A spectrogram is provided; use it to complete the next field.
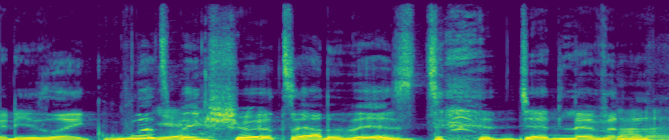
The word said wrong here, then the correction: Levine: Yeah, no, Ted Levine.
